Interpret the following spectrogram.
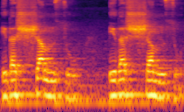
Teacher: دیکھیے الف اور لام دونوں آیا ہے لیکن شین آیا ہوا ہے حروف شمسی میں سے، جس کی وجہ سے الف لام نہیں پڑھا جا رہا ہے، شین پڑھا جا رہا ہے۔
